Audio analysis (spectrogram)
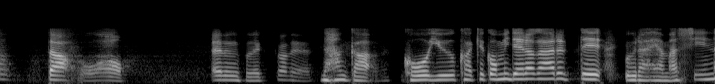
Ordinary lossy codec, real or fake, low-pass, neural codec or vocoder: none; fake; 5.4 kHz; codec, 16 kHz, about 1 kbps, DyCAST, with the encoder's durations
